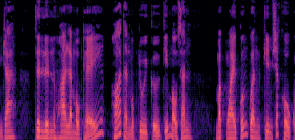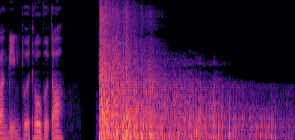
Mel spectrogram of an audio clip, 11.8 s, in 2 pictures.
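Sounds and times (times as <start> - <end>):
speech: 0.0 - 7.2
thunder sound effect: 7.9 - 11.8.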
